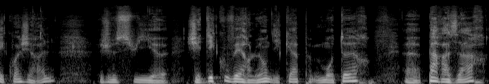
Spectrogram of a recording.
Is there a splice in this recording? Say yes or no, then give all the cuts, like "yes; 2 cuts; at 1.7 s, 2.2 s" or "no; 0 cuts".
no; 0 cuts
